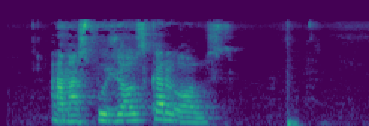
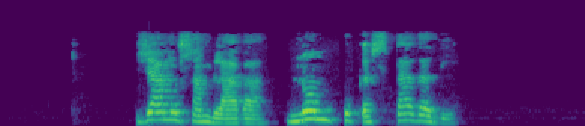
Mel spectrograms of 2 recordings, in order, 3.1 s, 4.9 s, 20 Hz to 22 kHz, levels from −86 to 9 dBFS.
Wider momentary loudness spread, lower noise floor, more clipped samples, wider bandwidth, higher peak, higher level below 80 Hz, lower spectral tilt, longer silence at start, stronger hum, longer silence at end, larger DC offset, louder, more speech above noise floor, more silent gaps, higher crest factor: first, 22 LU vs 11 LU; second, -54 dBFS vs -82 dBFS; neither; first, 11.5 kHz vs 7.8 kHz; second, -4 dBFS vs 0 dBFS; about the same, -58 dBFS vs -62 dBFS; second, -2 dB/octave vs -4 dB/octave; second, 0.45 s vs 1.15 s; neither; second, 0.6 s vs 1.1 s; neither; second, -24 LUFS vs -15 LUFS; second, 30 dB vs 67 dB; neither; about the same, 22 dB vs 18 dB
